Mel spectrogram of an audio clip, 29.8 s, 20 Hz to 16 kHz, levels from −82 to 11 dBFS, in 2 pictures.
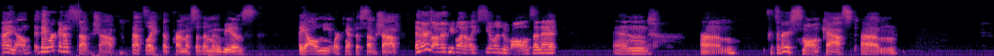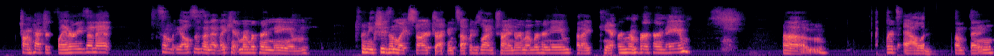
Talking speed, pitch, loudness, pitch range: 180 wpm, 160 Hz, -19 LUFS, 130-180 Hz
